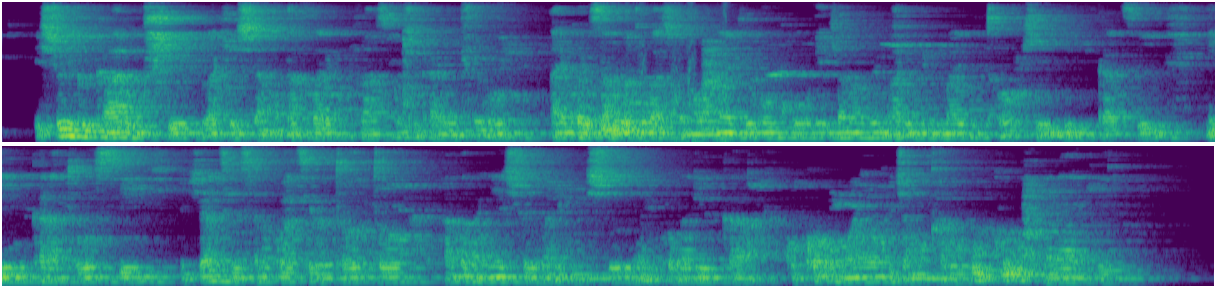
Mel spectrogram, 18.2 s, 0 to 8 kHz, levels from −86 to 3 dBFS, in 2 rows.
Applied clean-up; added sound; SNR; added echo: none; Zipper (clothing); 17 dB; reverberation time 1.0 s.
